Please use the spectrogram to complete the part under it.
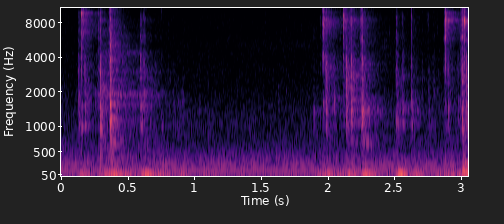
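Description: Typing on a computer keyboard in short bursts of close, crisp key clicks separated by a brief pause, over a low steady electrical hum.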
